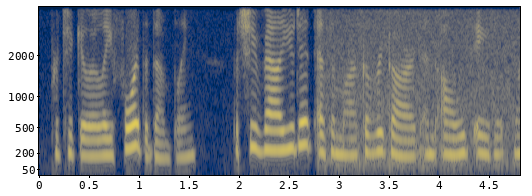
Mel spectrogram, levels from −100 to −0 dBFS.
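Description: Noise suppressor artifacts run throughout: the suppressor dips the steady background by about 16 dB between phrases, and it resurfaces under the speech.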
